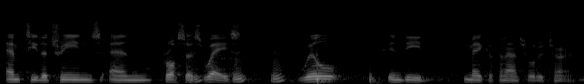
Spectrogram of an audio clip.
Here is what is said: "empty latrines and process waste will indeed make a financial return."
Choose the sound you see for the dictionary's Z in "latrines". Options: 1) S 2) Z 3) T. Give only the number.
2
